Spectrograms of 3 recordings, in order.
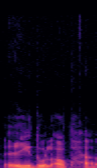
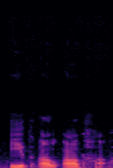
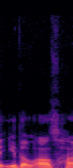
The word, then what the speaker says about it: Eid al-Adha: is known in Islam, as we pronounce it in Arabic, as Eid al-Adha, which is Eid al-Adha, or as some people would say, Eid al-Azha, and so on.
